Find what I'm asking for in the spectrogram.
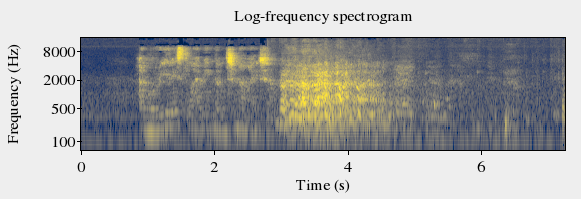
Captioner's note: audience laughs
